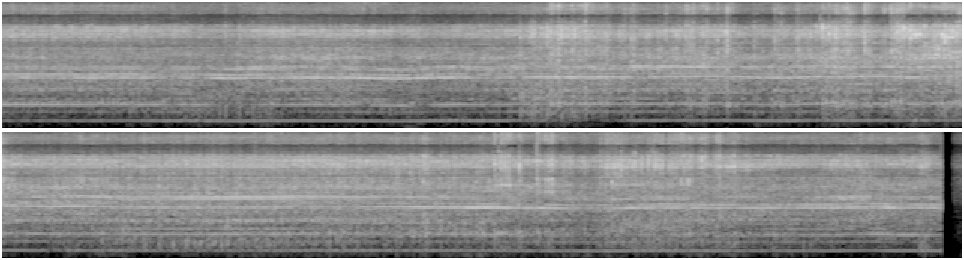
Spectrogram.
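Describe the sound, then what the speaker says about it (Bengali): An electric blender runs steadily, mixing milk and potato into a sweet potato pudding, with a loud, even motor whine holding for about twelve seconds before cutting off abruptly at the end. "এখন দেওয়া হচ্ছে দুধ, ব্লেন্ডার দিয়ে মিশিয়ে নিলে এটা হয়ে যাবে আলুর পায়েস।"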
